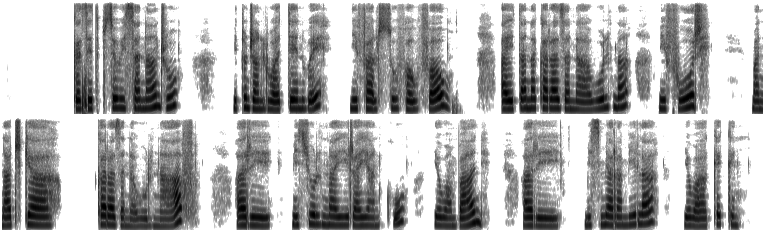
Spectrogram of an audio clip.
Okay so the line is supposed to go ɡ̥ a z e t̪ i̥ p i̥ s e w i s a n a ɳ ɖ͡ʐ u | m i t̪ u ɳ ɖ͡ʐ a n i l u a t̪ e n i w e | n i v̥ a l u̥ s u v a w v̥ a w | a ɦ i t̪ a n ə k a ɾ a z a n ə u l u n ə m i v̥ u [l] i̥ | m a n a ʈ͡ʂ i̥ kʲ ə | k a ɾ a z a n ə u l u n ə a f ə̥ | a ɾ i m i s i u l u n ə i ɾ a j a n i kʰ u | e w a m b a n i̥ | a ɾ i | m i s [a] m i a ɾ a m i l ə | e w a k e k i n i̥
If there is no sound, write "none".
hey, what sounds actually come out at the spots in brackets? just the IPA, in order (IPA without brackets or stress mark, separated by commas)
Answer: ɾ, i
